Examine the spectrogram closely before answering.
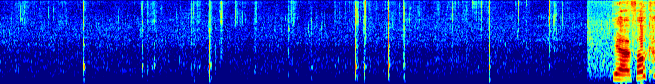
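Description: A dog gnaws and scrapes its teeth on a wooden stick.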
